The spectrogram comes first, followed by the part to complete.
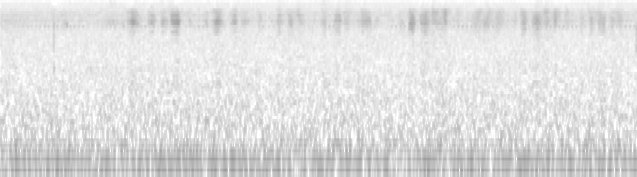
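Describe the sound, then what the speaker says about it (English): Pen or pencil writing out a statement on paper, a steady soft scratching that runs continuously and close throughout, with no talking. "So, let's write that statement down."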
